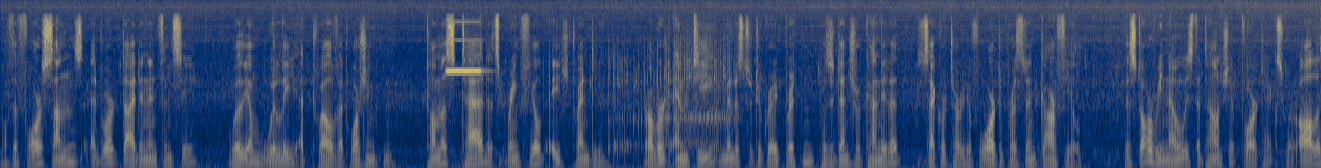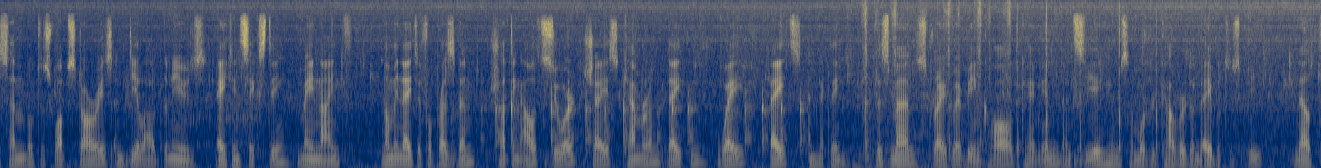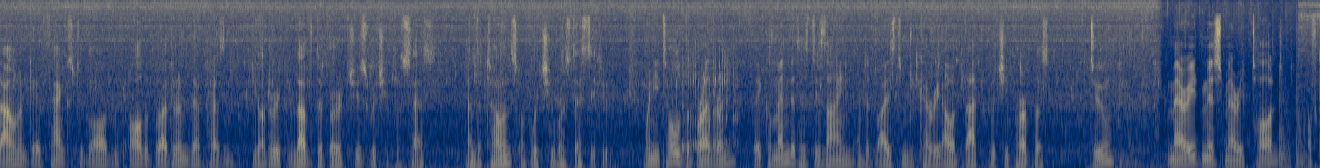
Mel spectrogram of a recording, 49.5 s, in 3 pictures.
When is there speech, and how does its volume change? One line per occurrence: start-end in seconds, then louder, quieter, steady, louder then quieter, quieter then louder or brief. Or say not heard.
0.0-47.0 steady
47.6-49.4 brief.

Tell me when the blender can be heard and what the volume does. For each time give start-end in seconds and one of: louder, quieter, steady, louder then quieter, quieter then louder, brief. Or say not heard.
not heard.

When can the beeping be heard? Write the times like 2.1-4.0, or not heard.
5.5-6.2.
